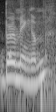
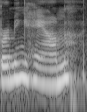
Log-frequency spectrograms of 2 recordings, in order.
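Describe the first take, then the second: First: Birmingham is pronounced in a non-American way. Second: Birmingham is pronounced the American way. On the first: The speaker calls it right. "It's Birmingham" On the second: The speaker calls it wrong. "It's not Birmingham, as we Americans are wont to say"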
